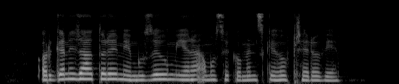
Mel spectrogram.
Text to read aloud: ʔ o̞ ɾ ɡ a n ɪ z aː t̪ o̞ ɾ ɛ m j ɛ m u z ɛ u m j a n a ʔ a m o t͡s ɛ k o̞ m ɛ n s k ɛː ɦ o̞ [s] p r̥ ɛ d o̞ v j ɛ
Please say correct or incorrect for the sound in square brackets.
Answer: incorrect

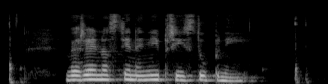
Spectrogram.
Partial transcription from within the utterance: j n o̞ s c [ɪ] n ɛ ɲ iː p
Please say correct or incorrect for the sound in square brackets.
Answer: correct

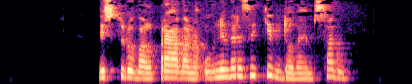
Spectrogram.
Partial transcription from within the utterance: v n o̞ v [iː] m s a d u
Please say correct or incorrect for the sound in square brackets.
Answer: incorrect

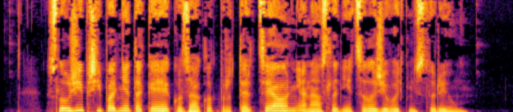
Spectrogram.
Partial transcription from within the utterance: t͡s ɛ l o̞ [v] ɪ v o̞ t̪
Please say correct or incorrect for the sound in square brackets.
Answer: incorrect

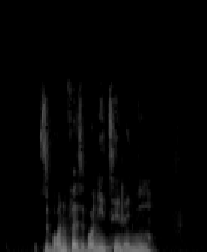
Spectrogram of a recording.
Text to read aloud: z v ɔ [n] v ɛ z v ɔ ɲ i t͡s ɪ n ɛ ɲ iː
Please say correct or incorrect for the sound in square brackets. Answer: correct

